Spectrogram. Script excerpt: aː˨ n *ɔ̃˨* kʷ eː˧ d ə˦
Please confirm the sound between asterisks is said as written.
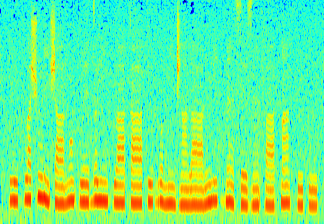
no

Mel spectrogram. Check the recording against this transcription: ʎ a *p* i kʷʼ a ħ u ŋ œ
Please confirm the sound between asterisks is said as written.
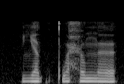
no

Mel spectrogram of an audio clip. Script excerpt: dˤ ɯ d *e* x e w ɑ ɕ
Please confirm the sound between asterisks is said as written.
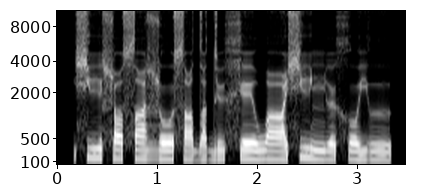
no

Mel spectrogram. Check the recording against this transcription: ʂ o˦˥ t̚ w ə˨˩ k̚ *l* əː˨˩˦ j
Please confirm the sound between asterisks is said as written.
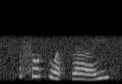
yes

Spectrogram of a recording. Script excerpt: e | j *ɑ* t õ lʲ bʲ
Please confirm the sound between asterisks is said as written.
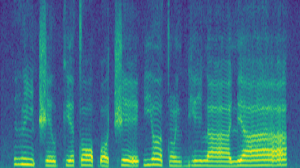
no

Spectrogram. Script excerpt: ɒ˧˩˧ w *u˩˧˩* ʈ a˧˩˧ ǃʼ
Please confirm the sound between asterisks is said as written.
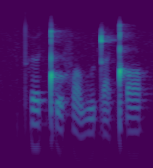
yes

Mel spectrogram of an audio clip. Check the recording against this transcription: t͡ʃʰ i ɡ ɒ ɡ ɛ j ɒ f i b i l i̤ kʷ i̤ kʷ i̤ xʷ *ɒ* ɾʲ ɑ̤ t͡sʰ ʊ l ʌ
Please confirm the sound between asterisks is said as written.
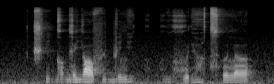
no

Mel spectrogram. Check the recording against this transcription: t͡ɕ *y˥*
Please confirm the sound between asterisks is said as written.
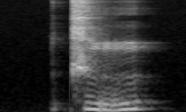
no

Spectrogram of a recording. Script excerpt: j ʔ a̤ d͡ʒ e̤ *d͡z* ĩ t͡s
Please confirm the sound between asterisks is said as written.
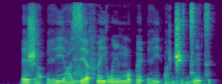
yes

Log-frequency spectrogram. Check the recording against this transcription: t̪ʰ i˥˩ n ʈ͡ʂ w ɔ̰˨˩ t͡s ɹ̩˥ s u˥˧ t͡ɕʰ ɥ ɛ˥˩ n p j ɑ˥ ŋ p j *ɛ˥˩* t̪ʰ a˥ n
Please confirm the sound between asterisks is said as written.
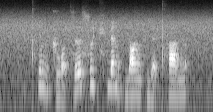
no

